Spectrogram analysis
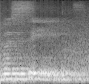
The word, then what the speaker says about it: VACE: You know, it's actually from Virtual Acceptance and Employment Training for PWDs, and I just pronounce it like French.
